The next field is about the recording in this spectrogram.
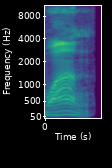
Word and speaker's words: Quan: Don Juan. For people not familiar with the Vietnamese language, Juan is a male name spelt Q-U-A-N, but pronounced similarly to Juan, like in Spanish or Filipino for that matter.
